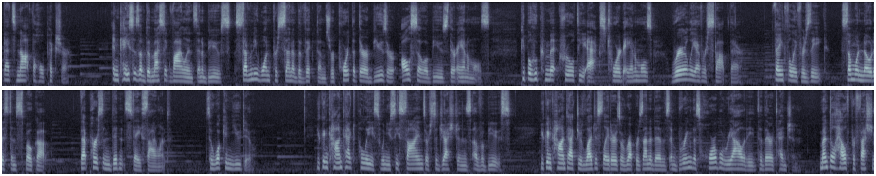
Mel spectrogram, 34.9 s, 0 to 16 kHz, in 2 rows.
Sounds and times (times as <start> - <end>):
Speech: 0.0 - 1.4, 2.2 - 9.7, 10.4 - 14.8, 15.4 - 18.3, 19.0 - 20.8, 21.5 - 22.5, 23.7 - 27.6, 28.2 - 34.8
Music: 0.0 - 34.8.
